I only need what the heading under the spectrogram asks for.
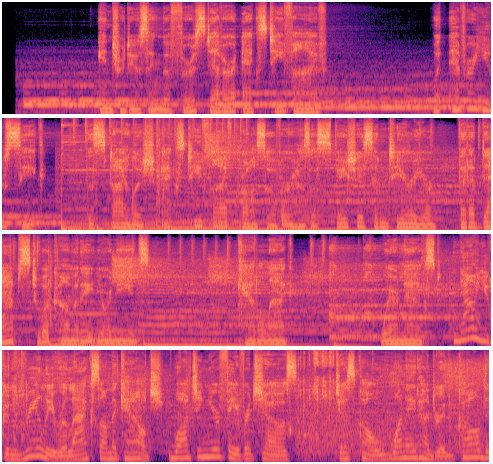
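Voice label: F, English US, female, commercial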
